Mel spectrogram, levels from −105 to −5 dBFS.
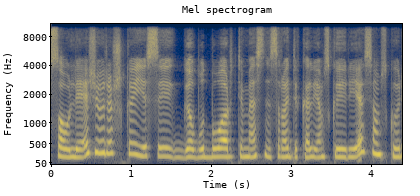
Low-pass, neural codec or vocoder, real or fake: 9.9 kHz; codec, 24 kHz, 0.9 kbps, DualCodec; fake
